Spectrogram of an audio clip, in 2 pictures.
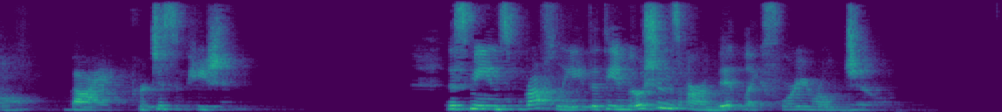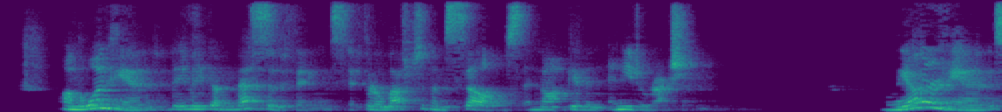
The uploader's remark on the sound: This lecture was given on April 26, 2023 at the University of Arizona.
